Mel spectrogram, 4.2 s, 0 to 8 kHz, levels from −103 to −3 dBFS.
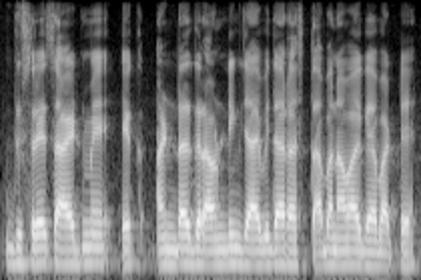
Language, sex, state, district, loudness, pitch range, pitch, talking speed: Bhojpuri, male, Uttar Pradesh, Deoria, -16 LUFS, 110-120 Hz, 110 Hz, 170 wpm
